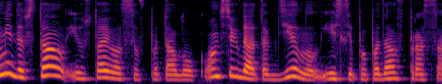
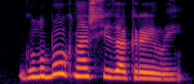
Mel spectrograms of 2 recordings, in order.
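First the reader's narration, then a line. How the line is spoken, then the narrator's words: Laughing. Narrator (Russian): засмеялся Ваня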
